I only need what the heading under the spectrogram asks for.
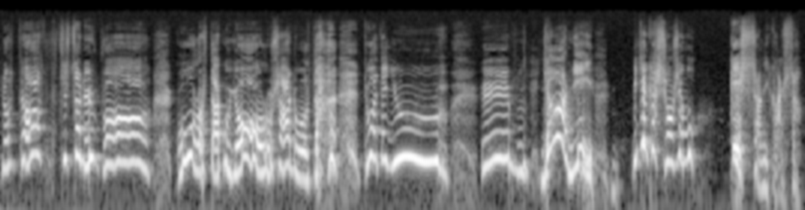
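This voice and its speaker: A woman's voice: very high voice, big pitch swings. A giddy ancient witch. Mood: proud. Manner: giddy, boastful, bossy. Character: excitable centuries-old female witch who dotes on her cat. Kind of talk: children's radio play acting.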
